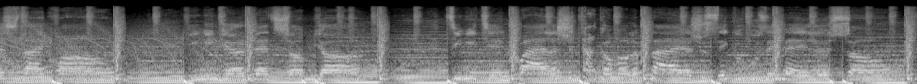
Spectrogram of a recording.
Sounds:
rapping

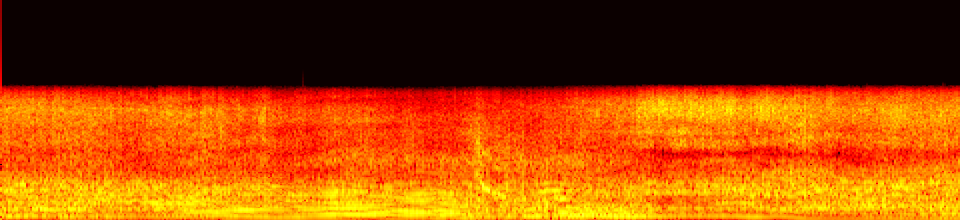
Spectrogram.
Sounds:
Truck, Vehicle

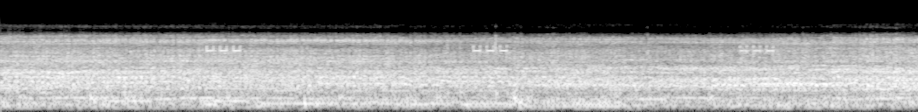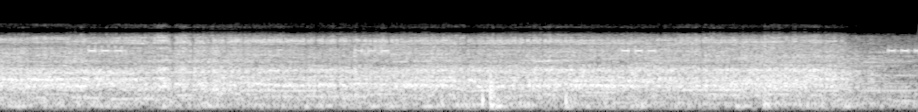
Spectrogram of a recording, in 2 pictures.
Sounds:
Vehicle

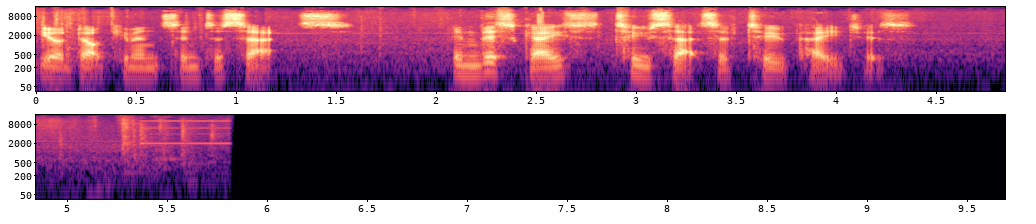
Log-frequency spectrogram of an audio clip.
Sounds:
Speech, Printer

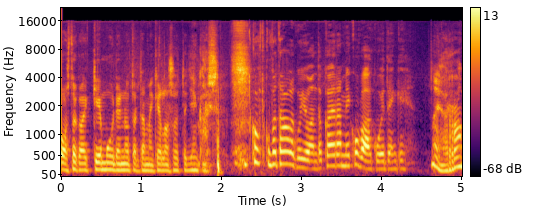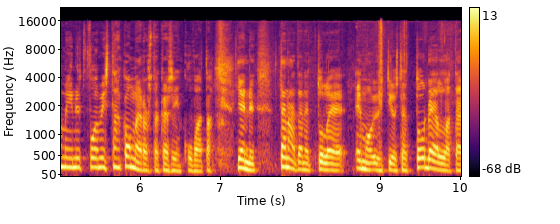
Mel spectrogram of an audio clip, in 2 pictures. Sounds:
Speech

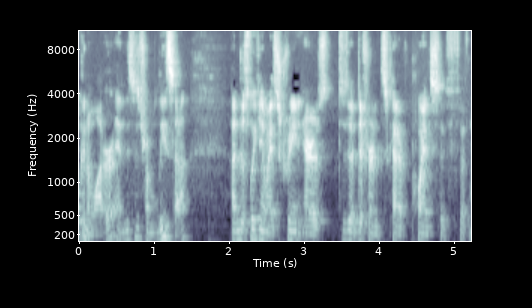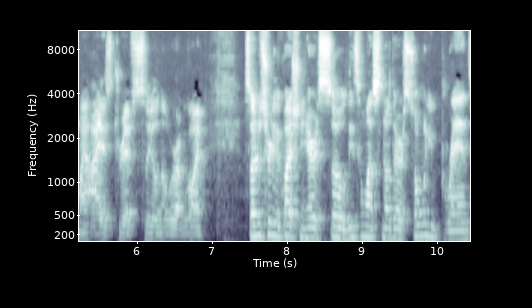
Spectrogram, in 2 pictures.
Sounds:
Speech

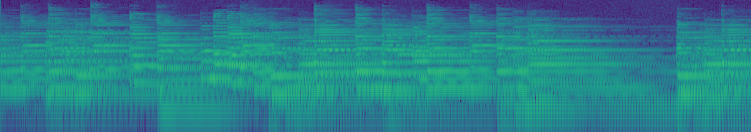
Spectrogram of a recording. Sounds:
Piano, playing piano, Music

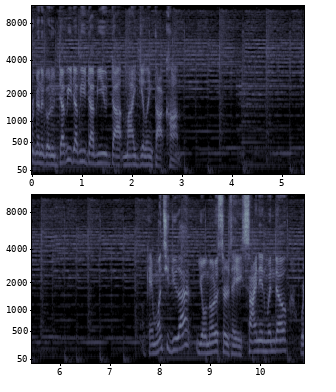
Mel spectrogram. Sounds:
Music, Speech

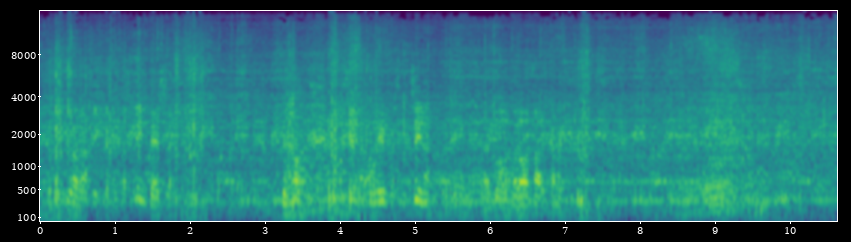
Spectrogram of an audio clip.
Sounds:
Vehicle, Music, Speech

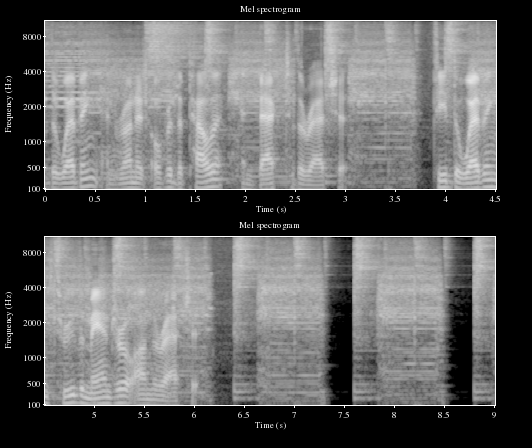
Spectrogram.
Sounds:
Speech, Music

